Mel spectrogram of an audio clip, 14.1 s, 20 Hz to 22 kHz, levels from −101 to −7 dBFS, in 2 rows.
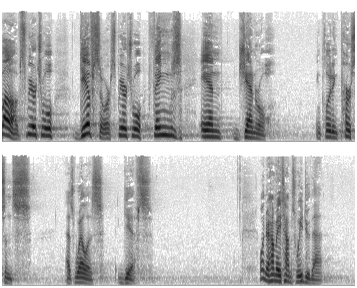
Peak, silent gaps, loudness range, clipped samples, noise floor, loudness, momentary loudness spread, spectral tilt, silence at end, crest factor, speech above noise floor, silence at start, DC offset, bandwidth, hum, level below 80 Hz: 0 dBFS; none; 10 LU; under 0.1%; -66 dBFS; -22 LUFS; 16 LU; -3.5 dB/octave; 0.7 s; 22 dB; 44 dB; 0 s; under 0.1%; 17 kHz; none; -76 dBFS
